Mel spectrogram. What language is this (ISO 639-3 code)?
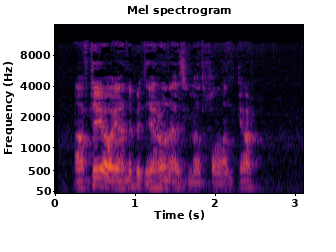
fas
